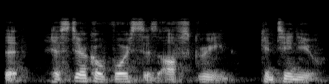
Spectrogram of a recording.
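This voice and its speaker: Unhurried and mid-range, this man's voice has vocal fry and a breathy edge as he reads stage directions at a table read. Sometimes he stumbles and repeats words. It's a dull, lo-fi recording with background noise.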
